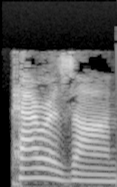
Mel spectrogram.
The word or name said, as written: paraison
